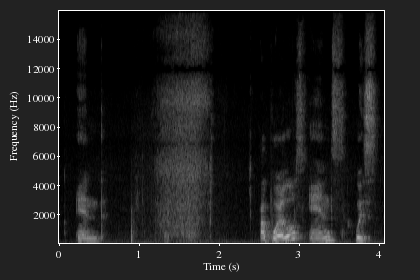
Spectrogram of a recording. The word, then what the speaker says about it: abuelos: Abuelos. Second to the last, 1, 2. That's why we say abuelos.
